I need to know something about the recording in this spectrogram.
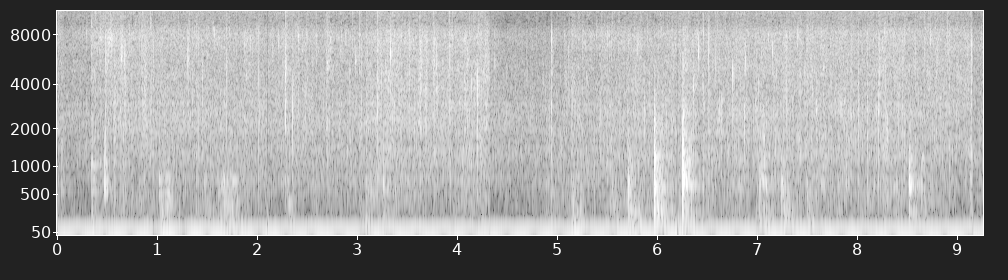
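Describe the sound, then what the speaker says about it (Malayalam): Sliced onions sizzle and fry steadily in a pan for Kerala-style cherupayar (green gram) curry, with occasional stirring clatters over the continuous crackle; no talking. "ഇനി ഇതിലേക്ക് സവോള ഇട്ട് കൊടുക്കാം."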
